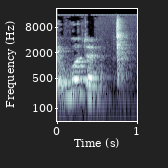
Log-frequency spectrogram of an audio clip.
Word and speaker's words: Woden: Mercure, qui en fait on dit Woden. Prononcé avec un anglais, parce qu'en allemand je sais pas comment on dit.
